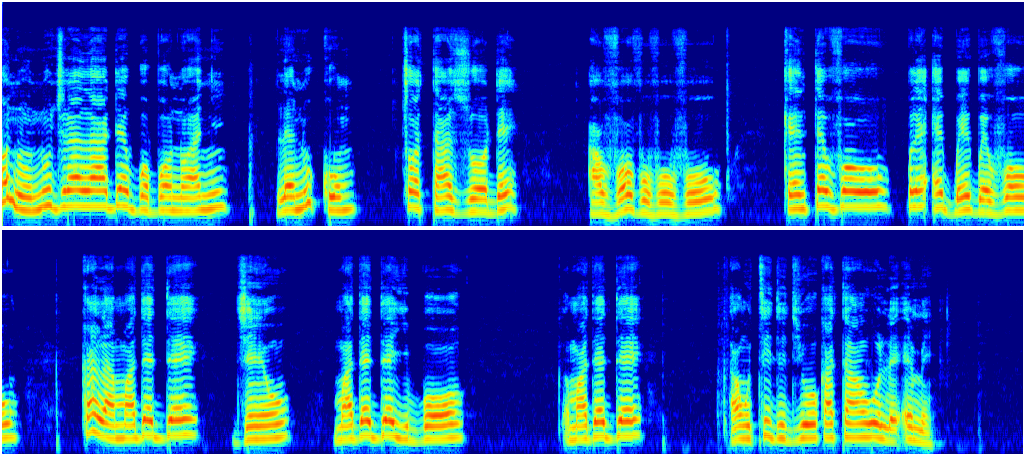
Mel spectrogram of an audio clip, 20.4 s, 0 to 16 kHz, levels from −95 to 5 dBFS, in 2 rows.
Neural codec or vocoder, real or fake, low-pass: none; real; 10.8 kHz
